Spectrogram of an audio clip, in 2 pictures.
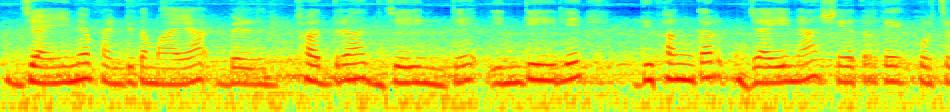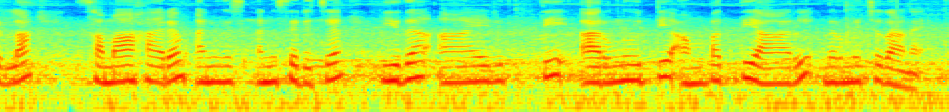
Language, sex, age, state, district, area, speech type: Malayalam, female, 45-60, Kerala, Thiruvananthapuram, rural, read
